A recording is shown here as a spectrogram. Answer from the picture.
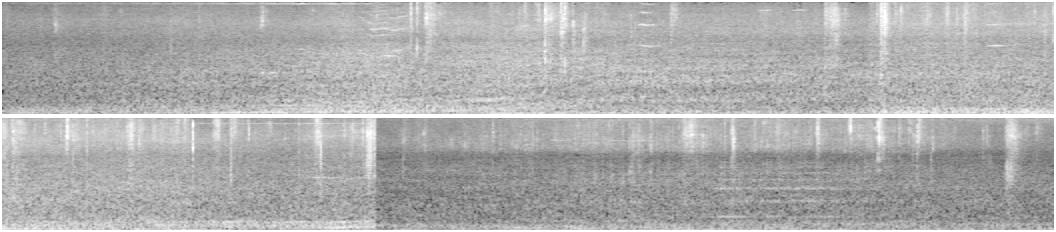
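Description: A motor vehicle engine running close by, a steady low hum that drops away suddenly about two-thirds of the way in, leaving quieter traffic hum. Scattered light clicks sound over it.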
